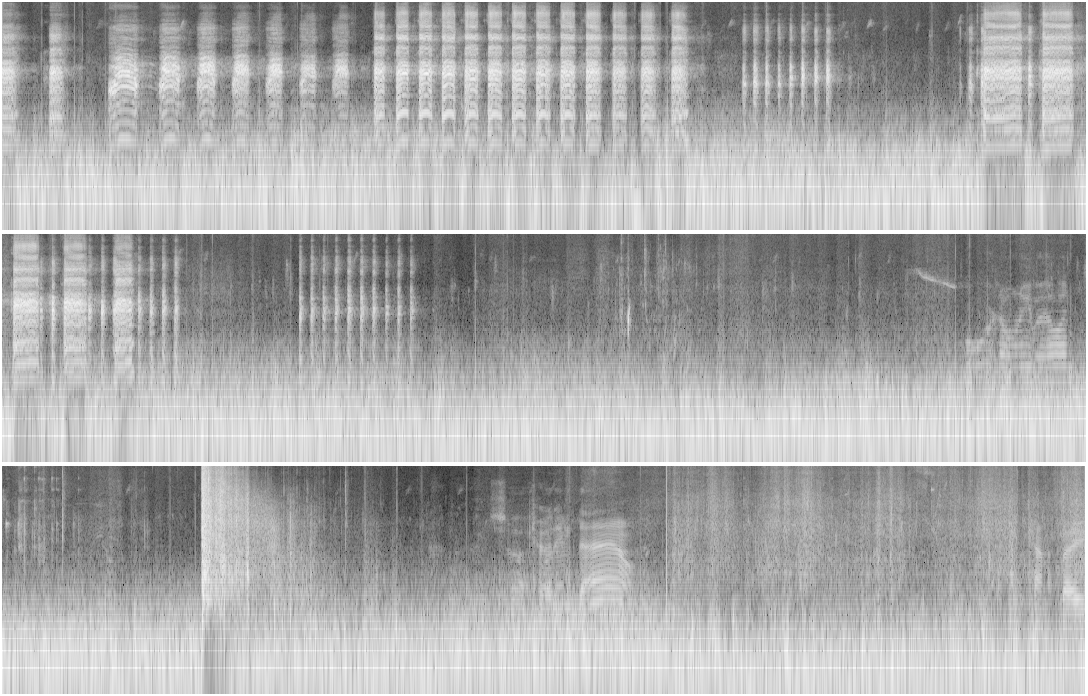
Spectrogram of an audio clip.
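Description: A duck call blown in quick runs of loud mallard quacks, with a few more calls later on. A single sharp bang comes about two-thirds of the way through. Steady wind rumble on the microphone lies underneath.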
